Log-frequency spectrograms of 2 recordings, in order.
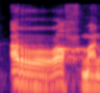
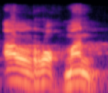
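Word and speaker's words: الرحمن: Jadi huruf-huruf tertentu kalau ada al-nya nggak ada, jadi Ar-Rahman kan, jadi katanya kan asalnya Al-Rahman. Tapi L-nya nggak dibaca karena itu al-nya Syamsiyah, Ar-Rahman.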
